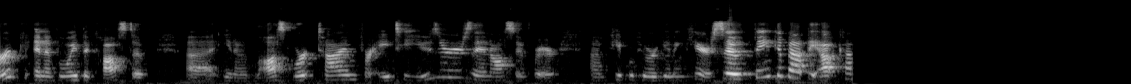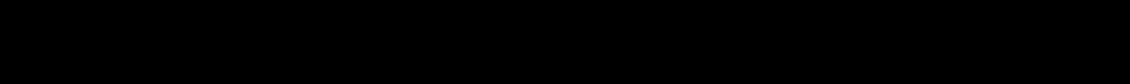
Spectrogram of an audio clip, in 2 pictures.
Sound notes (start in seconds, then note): 8.9 silence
